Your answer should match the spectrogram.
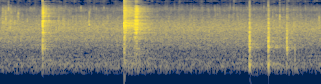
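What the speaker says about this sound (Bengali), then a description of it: "ধনিয়া পাতাটা মিশিয়ে নিই।" Coriander leaves get stirred into a rohu fish head chorchori as it fries, a low steady sizzle under scattered sharp clinks of a spoon against the pan, close and moderately quiet, with no talking.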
